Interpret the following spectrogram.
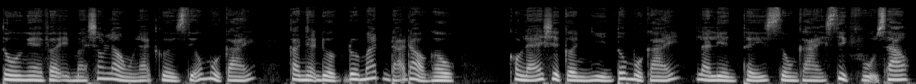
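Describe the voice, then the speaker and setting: A woman reading a first-person story aloud in a steady, even storytelling manner. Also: mid-range voice, a little fast, no echo, studio quality. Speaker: story narrator.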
